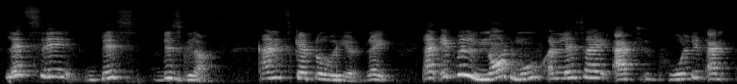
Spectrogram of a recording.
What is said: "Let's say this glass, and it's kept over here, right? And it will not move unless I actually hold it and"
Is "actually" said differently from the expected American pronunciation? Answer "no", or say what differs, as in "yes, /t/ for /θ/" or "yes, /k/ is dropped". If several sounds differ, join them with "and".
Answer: no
